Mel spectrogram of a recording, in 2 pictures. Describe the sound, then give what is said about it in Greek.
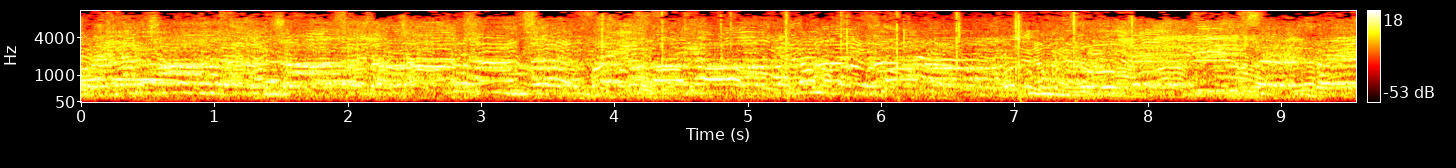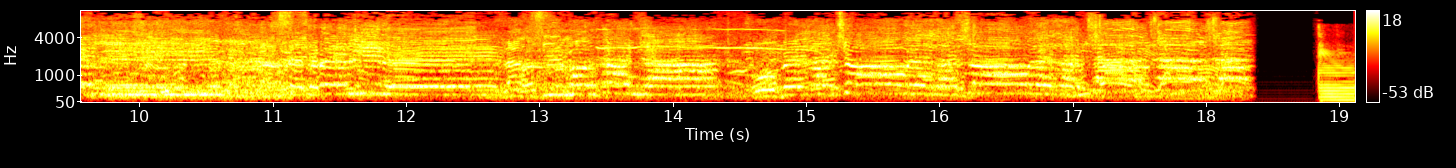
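A huge Italian crowd celebrating Berlusconi's departure, singing Bella Ciao: a dense, loud, continuous roar of many voices chanting and shouting together, sustained throughout before cutting off abruptly near the end. “Αυτοί είναι οι Ιταλοί, οι οποίοι πανηγυρίζουν επειδή έφυγε ο Μπερλουσκόνη και τραγουδάνε τον Μπελατσάο.”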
